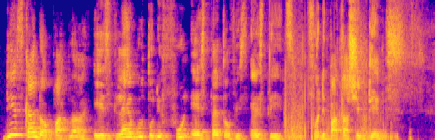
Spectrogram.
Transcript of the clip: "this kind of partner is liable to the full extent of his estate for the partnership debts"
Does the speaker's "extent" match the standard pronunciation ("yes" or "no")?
no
